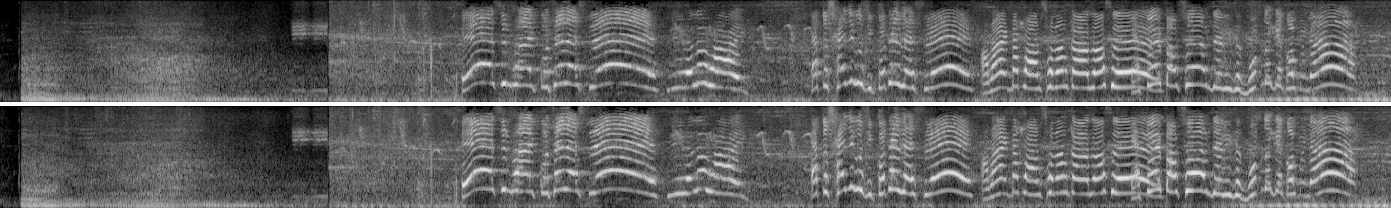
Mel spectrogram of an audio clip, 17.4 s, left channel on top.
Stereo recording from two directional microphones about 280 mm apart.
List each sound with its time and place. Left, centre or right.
5.7 s child singing: centre
8.6 s a sound: centre
10.4 s a child's voice: centre
12.2 s speech: centre
14.6 s a child's voice: centre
